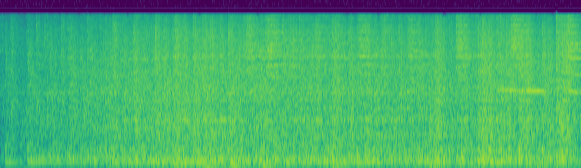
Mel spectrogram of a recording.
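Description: Large audience applauding.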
